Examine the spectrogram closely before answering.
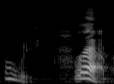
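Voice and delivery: a thrilled, jumping-up shout of holy crap; excited holy crap. Retold or imitated. Sees the big pay.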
